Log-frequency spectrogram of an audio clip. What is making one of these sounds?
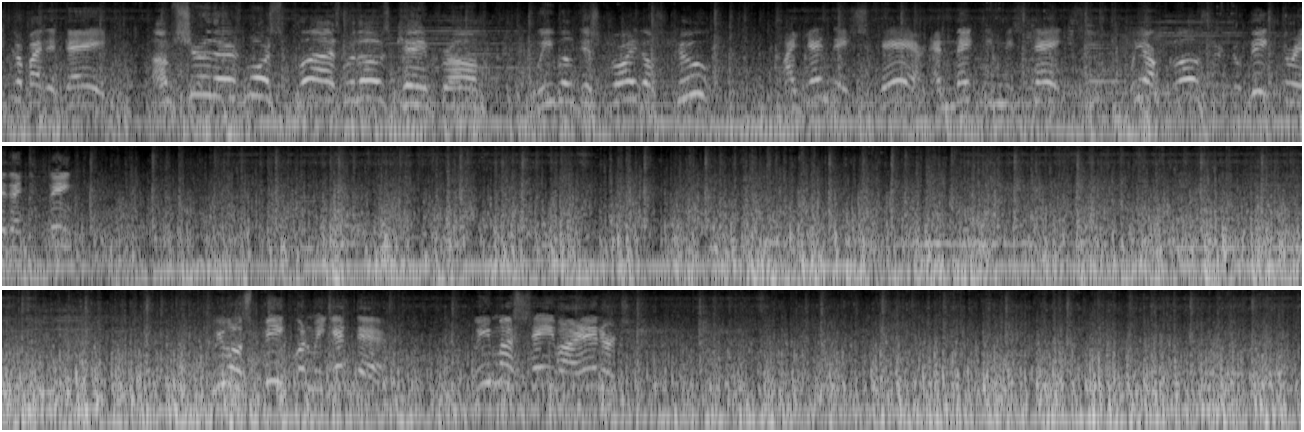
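Horses' hooves gallop steadily over dry ground.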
